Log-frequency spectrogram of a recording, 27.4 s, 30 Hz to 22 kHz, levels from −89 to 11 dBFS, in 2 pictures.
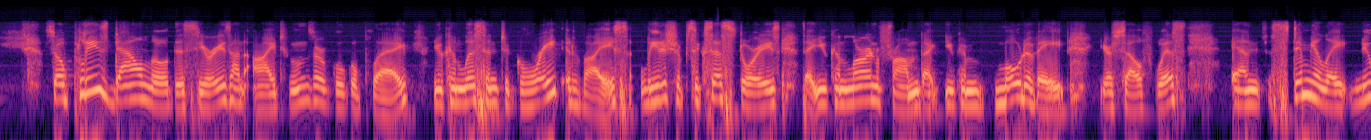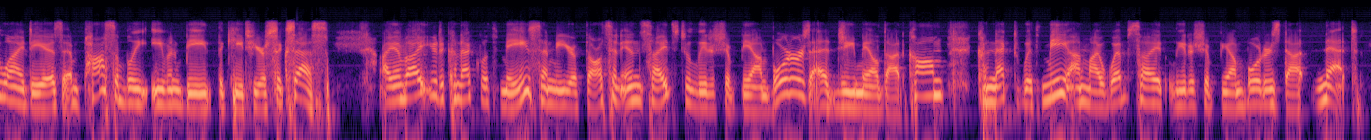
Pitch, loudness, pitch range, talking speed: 165 Hz, -13 LUFS, 145-195 Hz, 145 wpm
